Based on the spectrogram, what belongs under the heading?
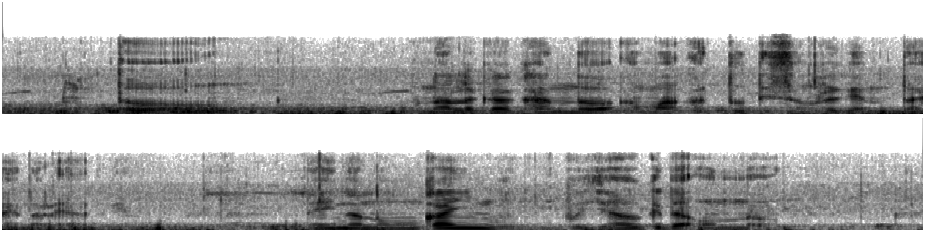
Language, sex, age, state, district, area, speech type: Santali, male, 45-60, West Bengal, Purulia, rural, spontaneous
